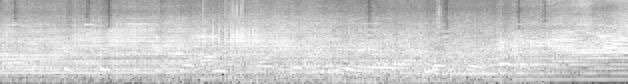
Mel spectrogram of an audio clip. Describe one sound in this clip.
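A sport motorcycle races past close by.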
